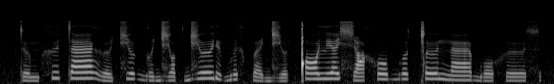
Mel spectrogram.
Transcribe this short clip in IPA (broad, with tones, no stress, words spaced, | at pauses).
tø˩mxy˥tæː˥ ɣø˩t͡ɕø˦ ɡɵ˨d͡ʑɔ˨t d͡ʑøː˥ɾʲɵ˩be˦xpɛ˩ d͡ʑø˩ǃɔ˥lʲæ˥ ɕɑ˨xo˦bɵ˦ǀø˦ næː˦bo˨ xø˦s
